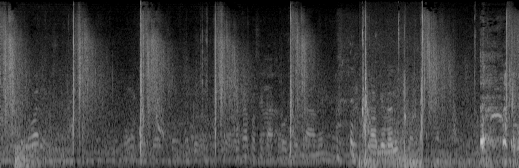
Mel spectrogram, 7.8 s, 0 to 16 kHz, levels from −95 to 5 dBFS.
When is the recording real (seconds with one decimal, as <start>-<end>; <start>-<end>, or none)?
4.2-7.8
